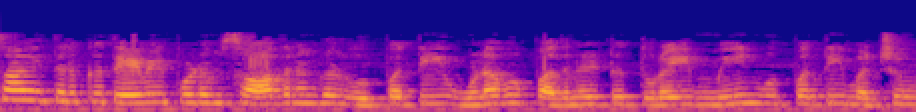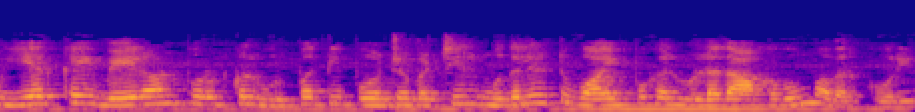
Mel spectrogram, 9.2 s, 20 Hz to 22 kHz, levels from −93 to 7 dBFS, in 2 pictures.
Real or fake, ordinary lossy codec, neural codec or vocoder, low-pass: real; none; none; 7.2 kHz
